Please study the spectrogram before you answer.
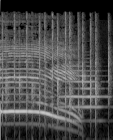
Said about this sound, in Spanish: ¿Sabe qué, maestro? Déjeme le aplaudo. ¡Bravo! ¡Bravo! ¡Bravo!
